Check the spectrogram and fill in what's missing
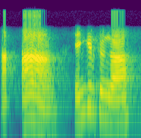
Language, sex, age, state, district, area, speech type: Tamil, female, 60+, Tamil Nadu, Krishnagiri, rural, conversation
